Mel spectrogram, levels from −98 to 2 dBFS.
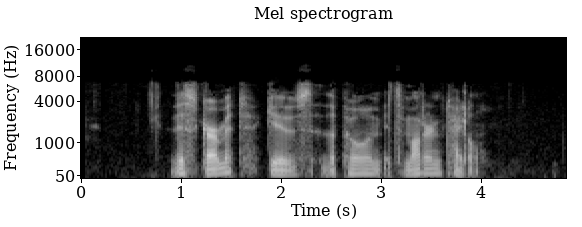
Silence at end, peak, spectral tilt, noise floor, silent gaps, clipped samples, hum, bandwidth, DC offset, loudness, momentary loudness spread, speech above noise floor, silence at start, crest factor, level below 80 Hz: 0.9 s; -2 dBFS; -5 dB/octave; -76 dBFS; none; under 0.1%; none; 7.2 kHz; under 0.1%; -27 LUFS; 14 LU; 49 dB; 0.7 s; 26 dB; -46 dBFS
